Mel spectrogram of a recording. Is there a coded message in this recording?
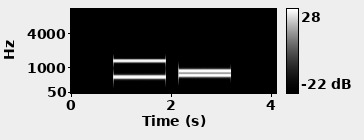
Yes: aircraft SELCAL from 0.8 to 3.2 s, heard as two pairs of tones. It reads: HR-JL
